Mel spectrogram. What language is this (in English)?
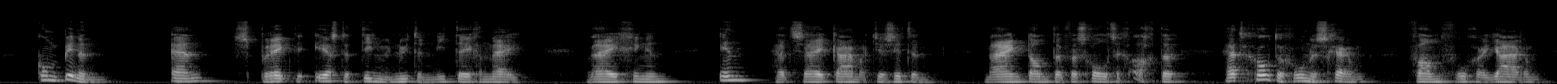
Dutch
